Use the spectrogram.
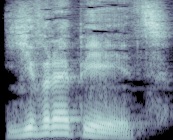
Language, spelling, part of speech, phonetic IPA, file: Russian, европеец, noun, [(j)ɪvrɐˈpʲe(j)ɪt͡s], Ru-европеец.ogg
- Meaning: 1. European (person) 2. westerner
